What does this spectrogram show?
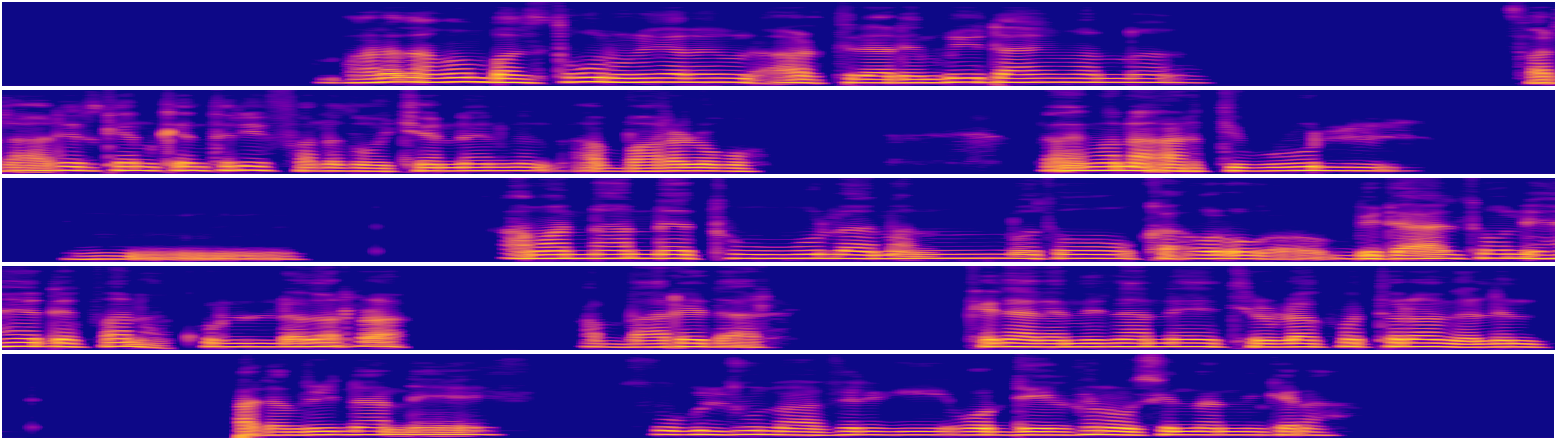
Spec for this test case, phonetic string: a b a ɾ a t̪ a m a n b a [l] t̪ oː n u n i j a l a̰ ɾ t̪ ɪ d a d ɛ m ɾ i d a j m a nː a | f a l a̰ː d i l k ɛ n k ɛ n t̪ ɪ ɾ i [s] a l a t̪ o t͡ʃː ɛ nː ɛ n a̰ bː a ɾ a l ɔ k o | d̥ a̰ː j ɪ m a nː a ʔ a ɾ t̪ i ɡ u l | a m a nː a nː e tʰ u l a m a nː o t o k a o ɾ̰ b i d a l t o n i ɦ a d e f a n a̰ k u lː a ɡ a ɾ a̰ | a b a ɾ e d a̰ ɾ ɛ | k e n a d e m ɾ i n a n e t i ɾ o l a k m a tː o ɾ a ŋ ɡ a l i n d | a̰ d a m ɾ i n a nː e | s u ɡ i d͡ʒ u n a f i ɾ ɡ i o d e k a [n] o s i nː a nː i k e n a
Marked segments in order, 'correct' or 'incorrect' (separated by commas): correct, incorrect, correct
